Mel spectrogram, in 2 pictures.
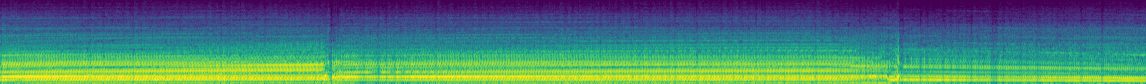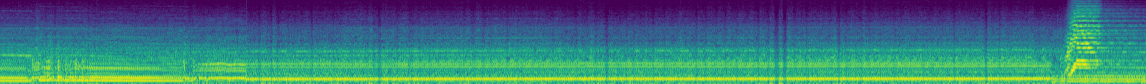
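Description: A motorcycle engine hums loudly at speed, its pitch dropping with each gear change.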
